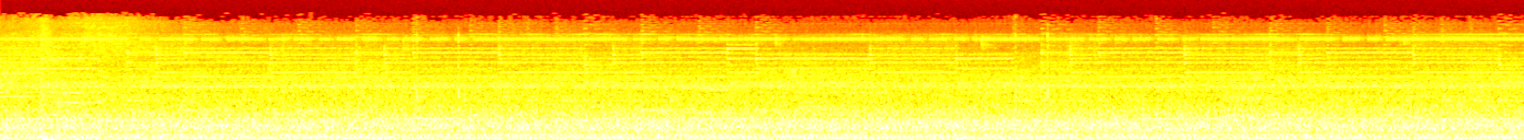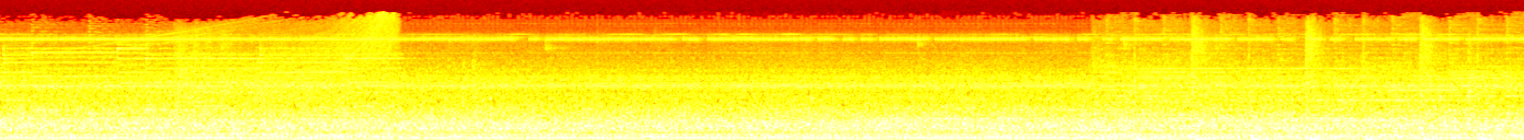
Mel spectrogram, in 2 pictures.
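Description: Steady background hiss with a low electrical hum and a faint high-pitched whine, the room tone of a desk recording setup.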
